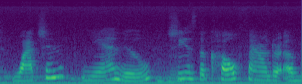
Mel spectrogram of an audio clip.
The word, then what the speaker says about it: Nyanue: your last name watching yanu so the first end is silent watching yanu she is the co-founder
